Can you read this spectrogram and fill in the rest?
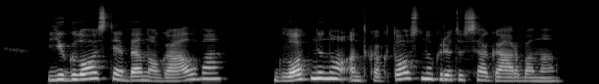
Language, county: Lithuanian, Kaunas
